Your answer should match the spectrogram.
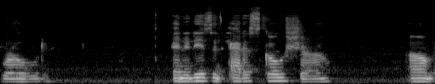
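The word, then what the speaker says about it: Atascosa: Interstate 35 access road and it is an atos Scotia um atos Scotia is spelled a t a s c o s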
